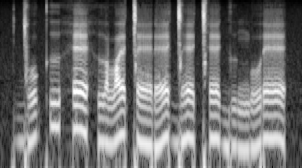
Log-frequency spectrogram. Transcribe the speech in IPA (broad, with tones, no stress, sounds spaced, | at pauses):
ɡ͡ǀ o˨˥ kʼ ɯ˥ h ɛ˥˧ h ɯ˨˩ lˠ ɛ˥ ǀ ɛ˨˩ ɾ ɛ˧˥˧ ɡ͡ǀ ɛ˥˧ ǀʰ ɛ˥˧ ɡ ɯ˨˩ ŋ o˨˥ ɾ ɛ˧˥˧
